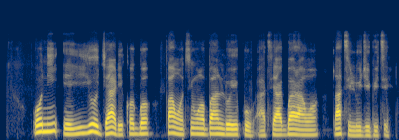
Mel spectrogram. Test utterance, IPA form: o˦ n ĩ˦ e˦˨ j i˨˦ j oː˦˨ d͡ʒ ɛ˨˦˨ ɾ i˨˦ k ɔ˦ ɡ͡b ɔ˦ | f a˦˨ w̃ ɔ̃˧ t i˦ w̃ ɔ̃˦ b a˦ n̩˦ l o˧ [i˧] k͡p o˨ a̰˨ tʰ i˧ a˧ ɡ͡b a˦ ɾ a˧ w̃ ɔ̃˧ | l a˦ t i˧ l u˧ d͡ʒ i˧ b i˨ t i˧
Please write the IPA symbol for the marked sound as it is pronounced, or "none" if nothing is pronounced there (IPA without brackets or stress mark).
i˧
